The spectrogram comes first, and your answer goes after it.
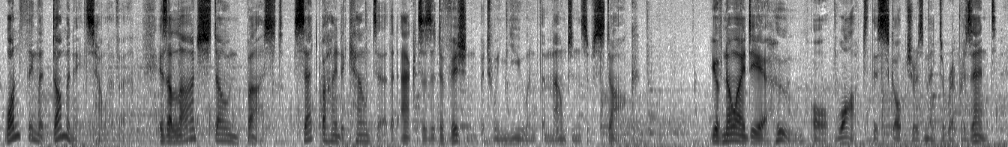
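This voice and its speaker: A man narrating a scripted fantasy tale in a measured, theatrical storytelling manner. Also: sits low, big pitch swings, over music. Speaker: narrator and game player.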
